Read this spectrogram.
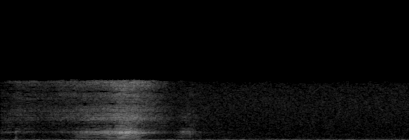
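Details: Snoring recorded with the SnoreLab snore-tracking app: a single rough, rattling half-second snore on the in-breath, then quiet breathing against low room noise; ordinary snoring.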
